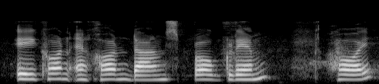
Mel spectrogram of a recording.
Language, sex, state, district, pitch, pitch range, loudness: Assamese, female, Assam, Kamrup Metropolitan, 230 Hz, 225-245 Hz, -14 LUFS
